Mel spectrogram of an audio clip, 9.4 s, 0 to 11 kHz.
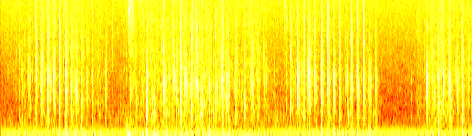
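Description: A blue aluminium aerosol can of shaving foam with a plastic cap is held in the hand and tapped quickly with the fingertips and short nails. The result is rapid bursts of light, dry, clicky taps with a hollow ring around 1.1 kHz, separated by short pauses. A faint steady low hum sits underneath.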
